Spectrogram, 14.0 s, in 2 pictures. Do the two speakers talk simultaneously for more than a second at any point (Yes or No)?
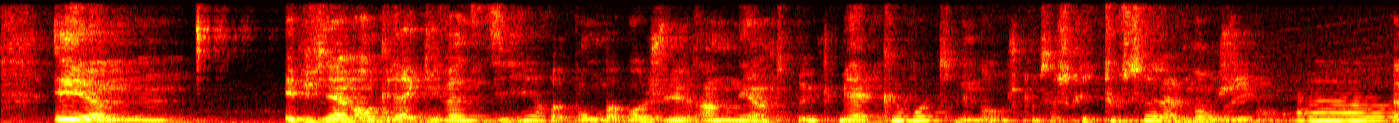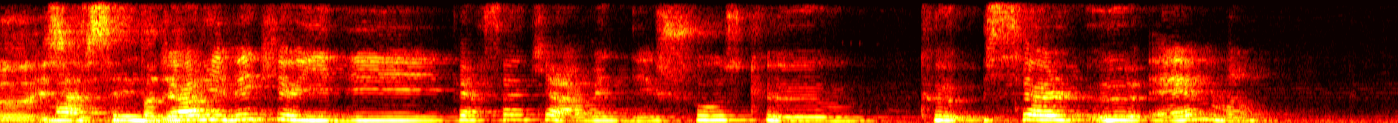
Yes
